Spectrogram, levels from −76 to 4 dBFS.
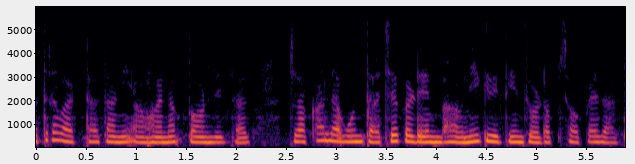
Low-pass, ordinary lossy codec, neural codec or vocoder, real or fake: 5.4 kHz; none; vocoder, 44.1 kHz, 128 mel bands every 256 samples, BigVGAN v2; fake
